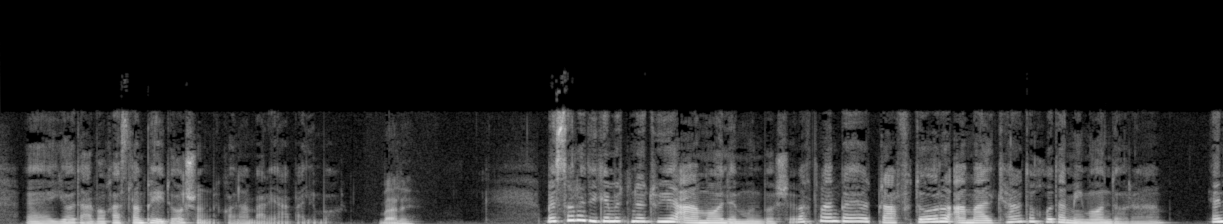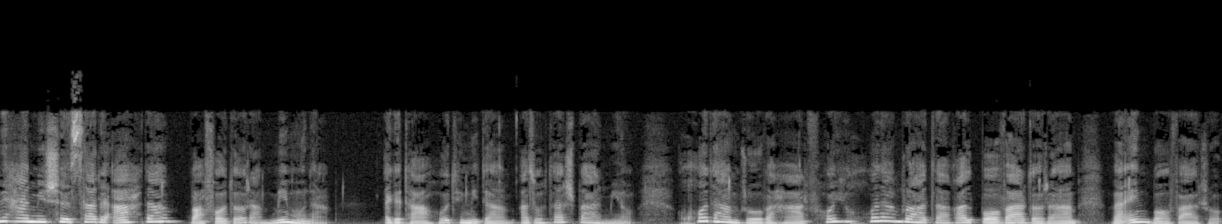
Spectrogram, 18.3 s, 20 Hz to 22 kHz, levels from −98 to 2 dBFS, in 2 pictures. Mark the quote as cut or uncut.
uncut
